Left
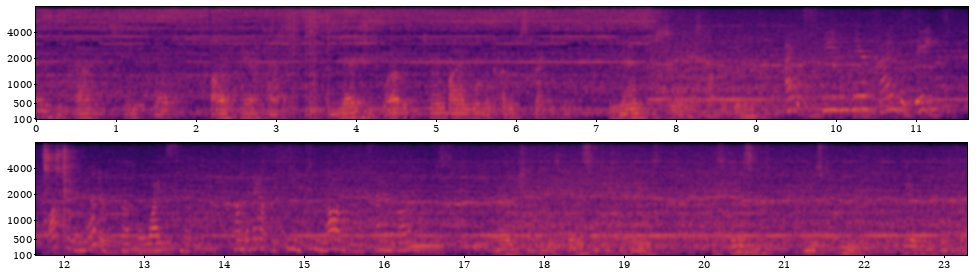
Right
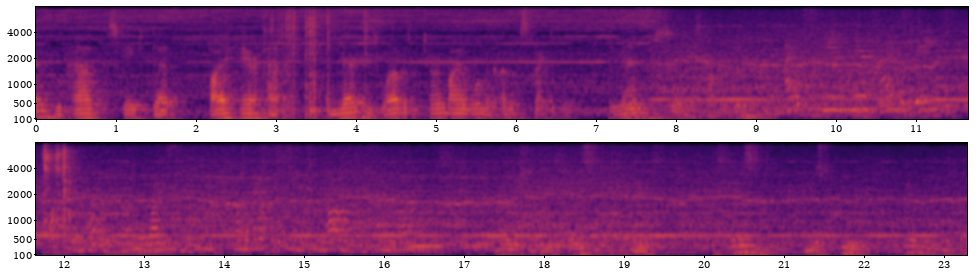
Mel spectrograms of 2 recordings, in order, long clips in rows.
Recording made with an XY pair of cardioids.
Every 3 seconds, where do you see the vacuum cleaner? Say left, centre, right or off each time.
left, left, left, centre, centre, centre, left, left.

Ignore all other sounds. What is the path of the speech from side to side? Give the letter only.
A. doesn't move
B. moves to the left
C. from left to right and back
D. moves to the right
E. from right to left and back
B.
